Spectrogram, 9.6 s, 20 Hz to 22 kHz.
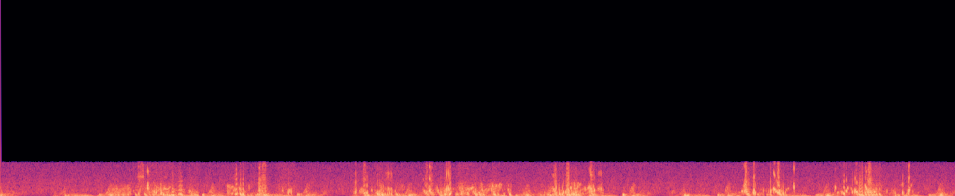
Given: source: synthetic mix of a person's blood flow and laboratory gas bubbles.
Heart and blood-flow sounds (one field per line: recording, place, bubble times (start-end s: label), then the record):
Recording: Doppler ultrasound of blood flow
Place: precordium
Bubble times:
1.09-1.99 s: bubbles
2.26-2.95 s: bubbles
3.53-4.05 s: bubbles
4.22-5.14 s: bubbles
5.38-6.04 s: bubbles
7.38-7.97 s: bubbles
8.32-9.20 s: bubbles
From the record:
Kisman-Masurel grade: 333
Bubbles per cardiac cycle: rolling drumbeat, 9 or more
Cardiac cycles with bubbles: 50 to 99%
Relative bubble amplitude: loud (0.450 to 0.775)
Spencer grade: 3 (all of the cardiac periods contain showers or single bubble signals, but not dominating or overriding the cardiac motion signals)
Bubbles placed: only in the low amplitude regions of the cardiac cycle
